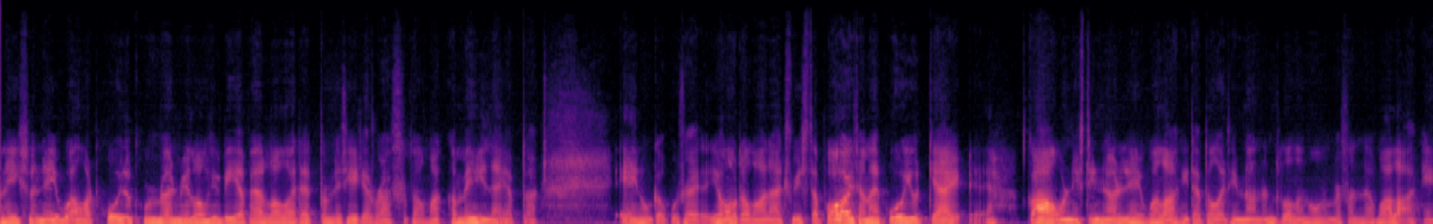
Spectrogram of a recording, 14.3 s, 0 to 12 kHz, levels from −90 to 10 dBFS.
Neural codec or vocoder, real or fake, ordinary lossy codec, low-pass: codec, 24 kHz, 0.9 kbps, WavTokenizer, small release; fake; none; none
